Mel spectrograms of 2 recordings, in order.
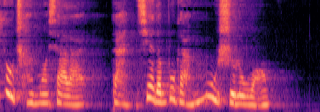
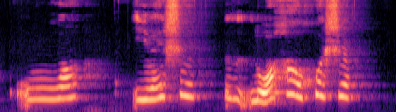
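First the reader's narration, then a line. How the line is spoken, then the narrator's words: Stammering. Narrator (Chinese): 斑比结结巴巴地说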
